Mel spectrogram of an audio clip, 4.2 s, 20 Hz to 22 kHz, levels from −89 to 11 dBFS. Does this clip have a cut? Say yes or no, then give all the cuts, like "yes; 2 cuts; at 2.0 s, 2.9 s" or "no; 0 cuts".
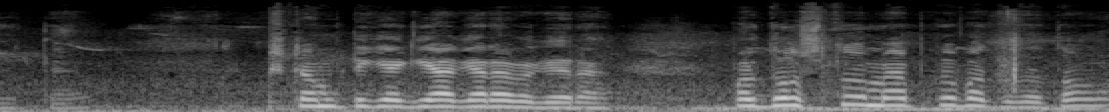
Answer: yes; 1 cut; at 1.0 s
